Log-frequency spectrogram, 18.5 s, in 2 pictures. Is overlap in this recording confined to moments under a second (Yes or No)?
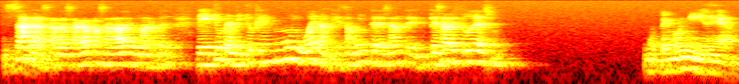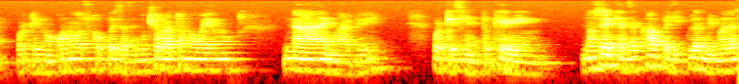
Yes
